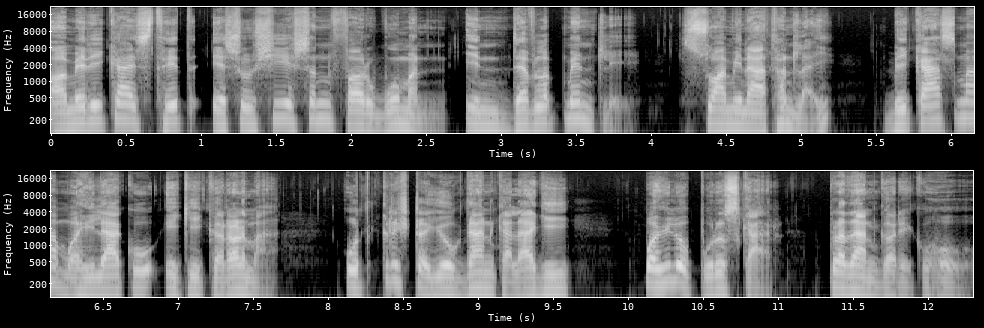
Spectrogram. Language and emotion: Nepali, neutral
